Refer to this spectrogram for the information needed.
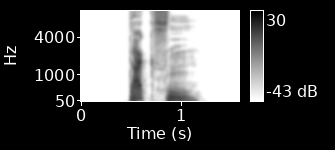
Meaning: dative plural of Dachs
- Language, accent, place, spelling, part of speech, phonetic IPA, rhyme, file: German, Germany, Berlin, Dachsen, noun, [ˈdaksn̩], -aksn̩, De-Dachsen.ogg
